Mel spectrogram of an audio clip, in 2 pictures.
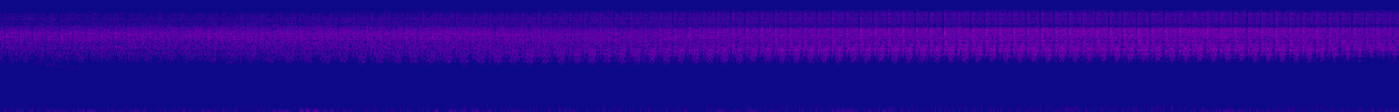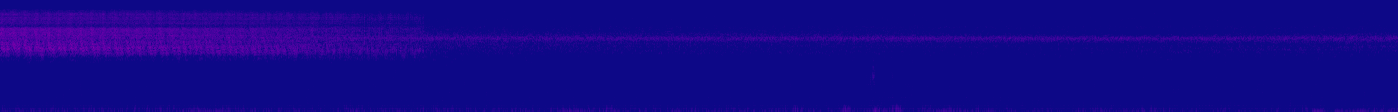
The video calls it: Cicadas - Sound Effect for editing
